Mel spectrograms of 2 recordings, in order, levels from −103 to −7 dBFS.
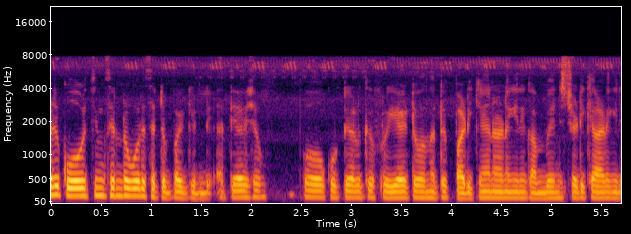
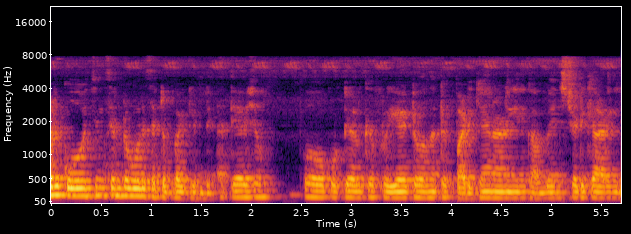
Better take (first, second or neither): first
